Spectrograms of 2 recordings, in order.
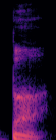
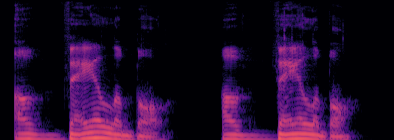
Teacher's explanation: in English the letter V always makes that V sound and for B the lips always touch and make a small pop B so it's available available this video was super fun to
